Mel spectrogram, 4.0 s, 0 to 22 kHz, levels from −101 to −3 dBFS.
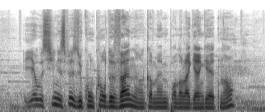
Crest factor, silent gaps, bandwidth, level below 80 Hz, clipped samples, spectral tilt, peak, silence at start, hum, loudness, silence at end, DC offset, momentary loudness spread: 20 dB; none; 16 kHz; -44 dBFS; under 0.1%; -6.5 dB/octave; -2 dBFS; 0.2 s; none; -22 LUFS; 0 s; under 0.1%; 10 LU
